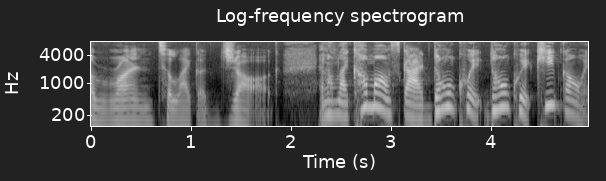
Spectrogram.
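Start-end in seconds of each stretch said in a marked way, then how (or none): 2.6-5.0 mock screamed, high, loud encouraging tone. Retelling cheering on a runner slowing down on the track, retelling screaming encouragement. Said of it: "I'm just screaming".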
